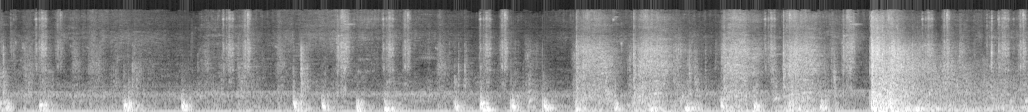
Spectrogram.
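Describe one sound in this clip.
Wooden walls and ramps snap into place with quick knocking thuds.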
